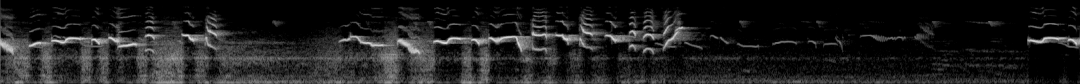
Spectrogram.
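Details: Oriental magpie-robin song used as a lure to provoke a rival: loud whistled phrases with sweeping, rising and falling notes around bright high pitches, quick bursts repeated several times, a quieter pause with faint distant notes, then renewed whistling.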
